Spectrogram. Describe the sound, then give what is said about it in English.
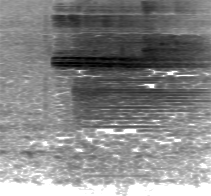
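A referee's whistle gives one long, shrill blast lasting over a second, loud, then fades into the low murmur of a gym crowd at a basketball game between Westwood and the Wycons, as Coach Gray sneaks in a substitution. “Now a whistle as Coach Gray sneaks in a substitution.”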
